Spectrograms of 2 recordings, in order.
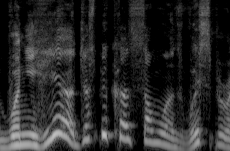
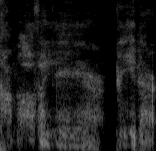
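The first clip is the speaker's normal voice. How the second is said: hushed whisper, barely audible. Acting out the locked-up girl calling the boy: whispering as the girl behind the wall. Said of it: "she whispers everything".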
